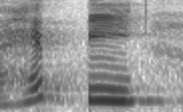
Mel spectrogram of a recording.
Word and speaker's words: happy: Chúng ta nhớ cái từ happy này ấy, thì không được đọc là happy, hiểu chưa? Không được đọc là happy, tức là không được đọc là âm e, hiểu chưa? Từ này đọc sai rất là nhiều này. Thế thì chúng ta chú ý cho cô là phải đọc là happy, happy, tức là âm e bẹt chứ không phải là âm e.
